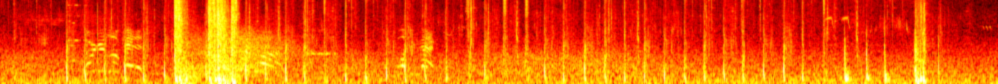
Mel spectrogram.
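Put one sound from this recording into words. A gun fires a burst of loud shots.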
